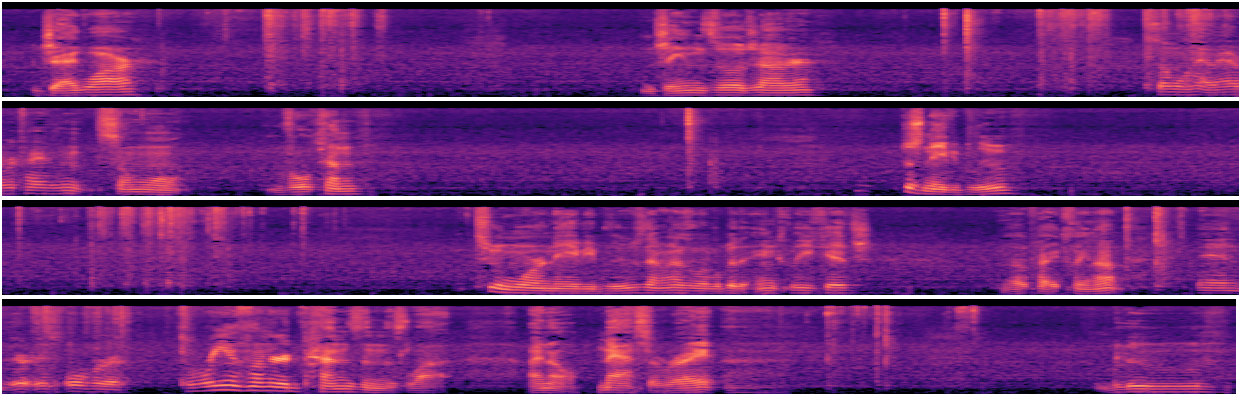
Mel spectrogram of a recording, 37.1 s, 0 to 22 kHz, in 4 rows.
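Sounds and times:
soft rustle: 1.1 - 3.8, 7.6 - 9.5, 18.4 - 21.5.

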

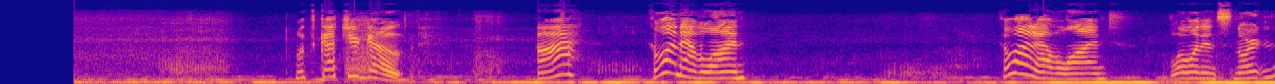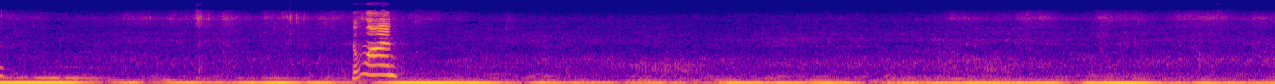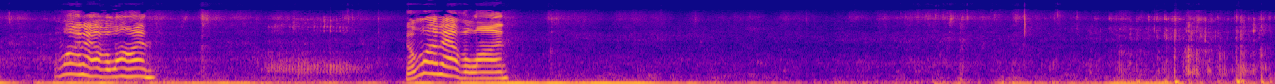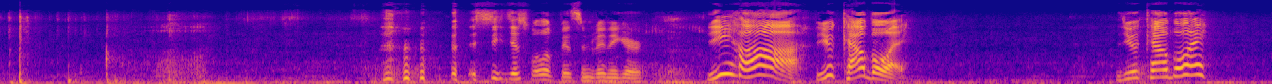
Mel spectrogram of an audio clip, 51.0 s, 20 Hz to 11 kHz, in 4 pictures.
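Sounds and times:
horse hooves thudding on turf: 1.6 - 6.5, 14.0 - 16.3, 27.0 - 29.4, 30.7 - 42.5.

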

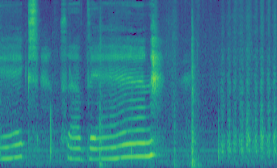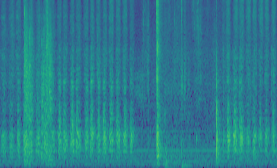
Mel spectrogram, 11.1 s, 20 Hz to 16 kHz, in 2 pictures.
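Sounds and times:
crayon scribbling on paper: 4.4 - 8.2, 9.9 - 11.0.

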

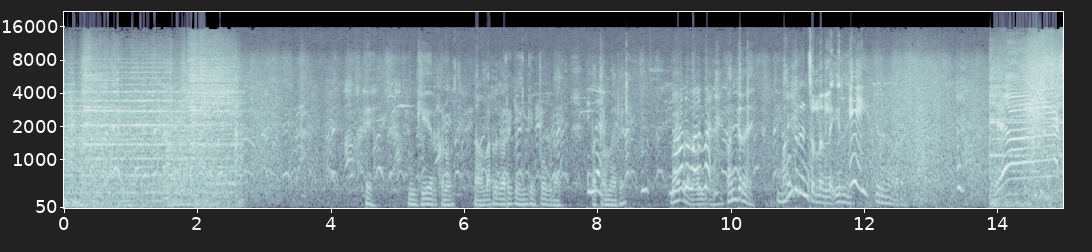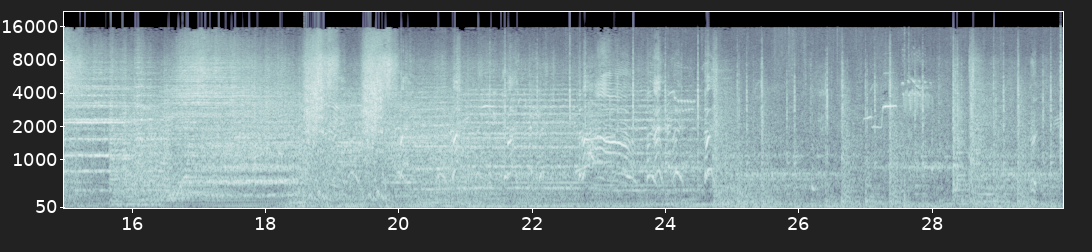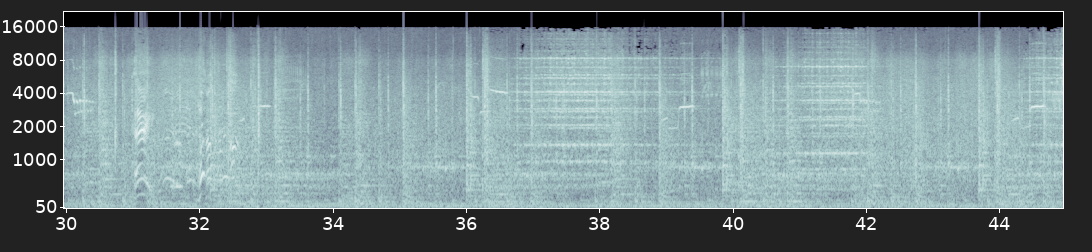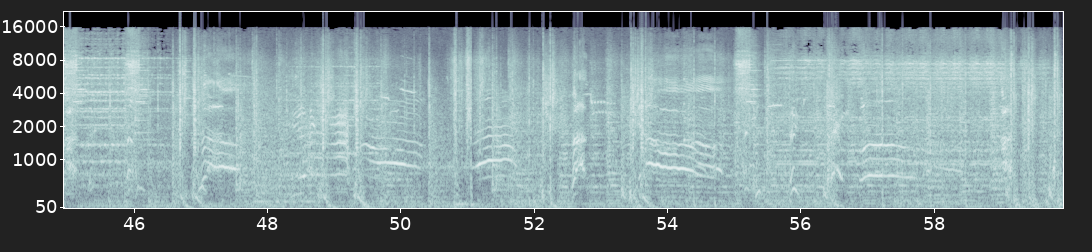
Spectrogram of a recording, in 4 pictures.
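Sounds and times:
dramatic film score: 0.0 - 59.9
people shouting: 0.2 - 11.1, 13.9 - 41.0, 42.1 - 59.9.

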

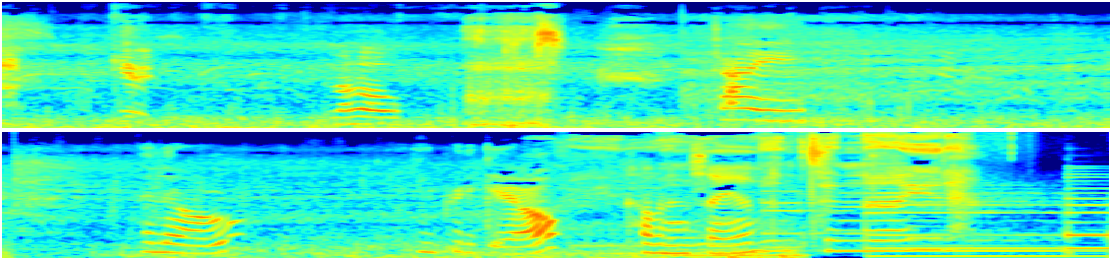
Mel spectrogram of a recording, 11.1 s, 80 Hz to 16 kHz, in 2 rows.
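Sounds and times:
wind rumble on microphone: 0.0 - 9.6.

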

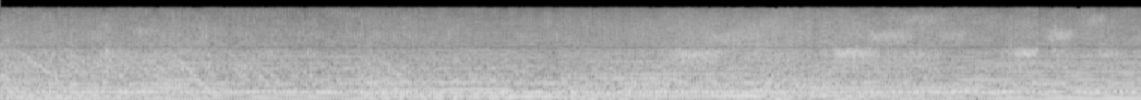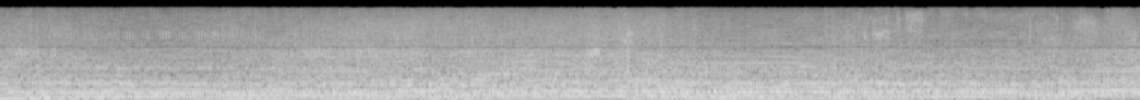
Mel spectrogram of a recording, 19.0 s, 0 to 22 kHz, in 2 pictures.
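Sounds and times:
modular synthesizer low tones: 0.0 - 19.0.

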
